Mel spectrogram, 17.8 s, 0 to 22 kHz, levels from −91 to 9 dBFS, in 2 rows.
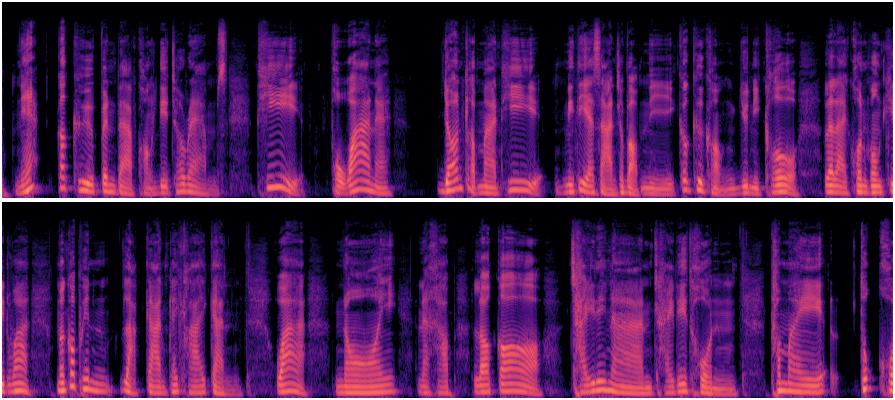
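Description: Overlap between stream segments at 1.49 s and again at 13.47 s: two adjacent segments of the speech stream, each about 4 s long, claim the same stretch of time, so roughly 15 ms is trimmed at the join and the waveform jumps, heard as a brief click or skip.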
